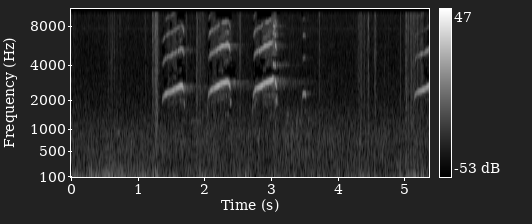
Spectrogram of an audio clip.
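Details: Osprey calling at its Loch of the Lowes nest in Scotland as a large fish is delivered, webcam recording from 31 August 2013, 16:39. Three clear upward-sweeping whistled chirps come close together, then a pause and one more chirp at the end.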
